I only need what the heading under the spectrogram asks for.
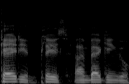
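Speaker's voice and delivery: attempted put-on Danish accent. Pleading with Cadian, attempting a Danish accent. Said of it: "I was trying to do Danish".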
